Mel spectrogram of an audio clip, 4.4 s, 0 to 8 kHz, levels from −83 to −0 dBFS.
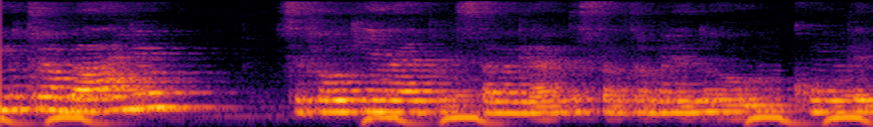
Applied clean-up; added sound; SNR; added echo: none; Telephone; 9 dB; reverberation time 0.7 s.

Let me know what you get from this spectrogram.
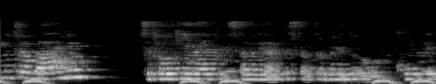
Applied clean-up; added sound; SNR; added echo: classical method WPE with log-MMSE.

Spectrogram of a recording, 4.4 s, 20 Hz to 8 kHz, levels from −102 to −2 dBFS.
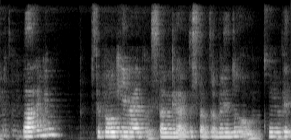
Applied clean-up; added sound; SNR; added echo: neural mask model DeepFilterNet 3.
